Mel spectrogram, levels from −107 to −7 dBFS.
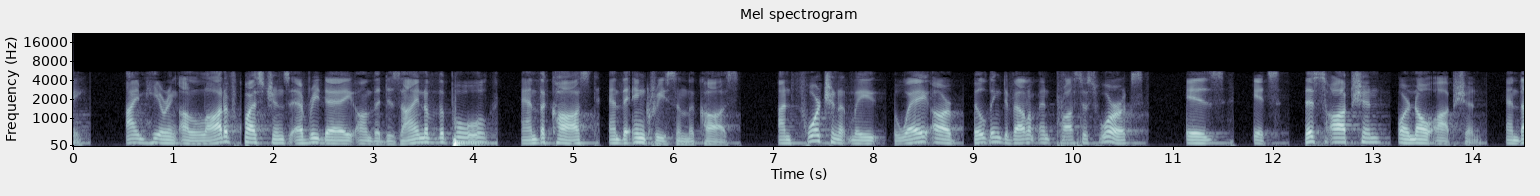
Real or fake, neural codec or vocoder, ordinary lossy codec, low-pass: real; none; MP3, 48 kbps; 5.4 kHz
